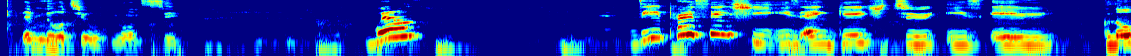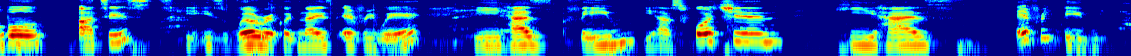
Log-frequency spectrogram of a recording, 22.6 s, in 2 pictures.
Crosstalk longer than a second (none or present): none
